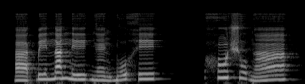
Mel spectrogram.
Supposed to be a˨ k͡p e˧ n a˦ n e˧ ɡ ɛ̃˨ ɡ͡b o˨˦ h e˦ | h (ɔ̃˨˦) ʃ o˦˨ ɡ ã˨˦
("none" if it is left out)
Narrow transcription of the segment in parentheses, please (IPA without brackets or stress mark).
ɔ̃˦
